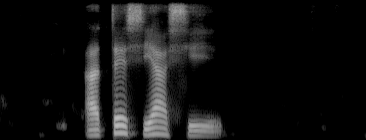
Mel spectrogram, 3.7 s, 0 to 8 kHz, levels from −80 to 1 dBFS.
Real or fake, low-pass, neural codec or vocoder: fake; 7.2 kHz; codec, 24 kHz, 0.9 kbps, WavTokenizer, large speech release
